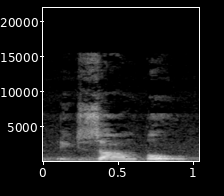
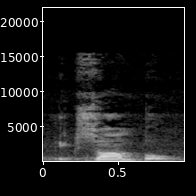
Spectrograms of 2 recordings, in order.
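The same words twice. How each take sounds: First: British accent, with an open 'ah' vowel. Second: The same.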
